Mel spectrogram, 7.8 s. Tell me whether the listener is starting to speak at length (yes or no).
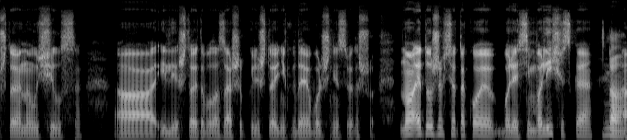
no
